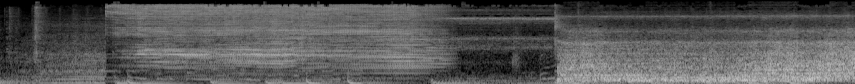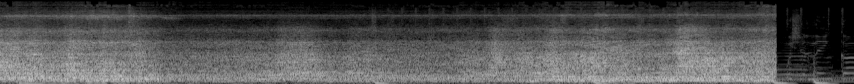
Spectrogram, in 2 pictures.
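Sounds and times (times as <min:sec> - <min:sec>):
music: 0:00.0 - 0:09.2, 0:12.3 - 0:12.6, 0:13.7 - 0:17.0
power tool running: 0:00.0 - 0:16.3.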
